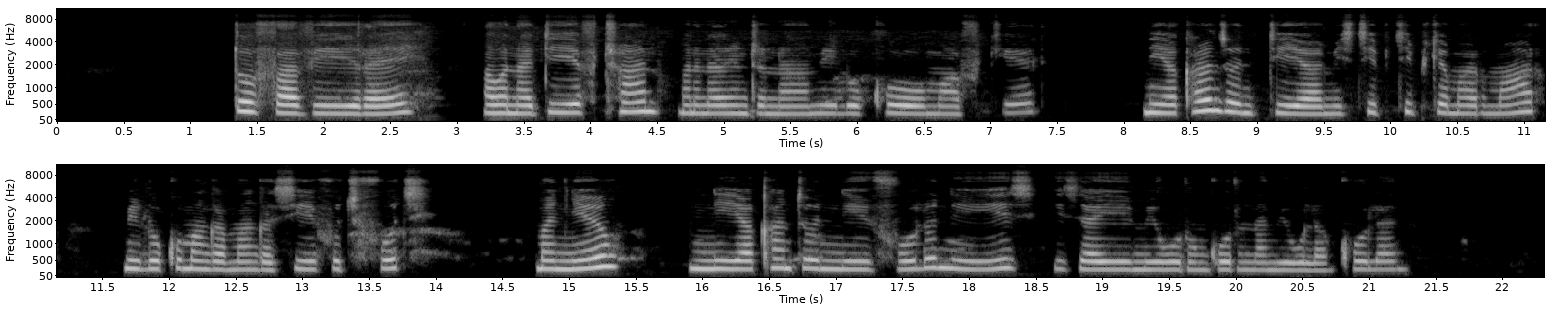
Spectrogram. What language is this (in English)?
Malagasy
